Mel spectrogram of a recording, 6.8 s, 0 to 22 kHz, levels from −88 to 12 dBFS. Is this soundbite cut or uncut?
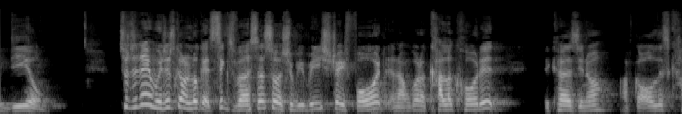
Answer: uncut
